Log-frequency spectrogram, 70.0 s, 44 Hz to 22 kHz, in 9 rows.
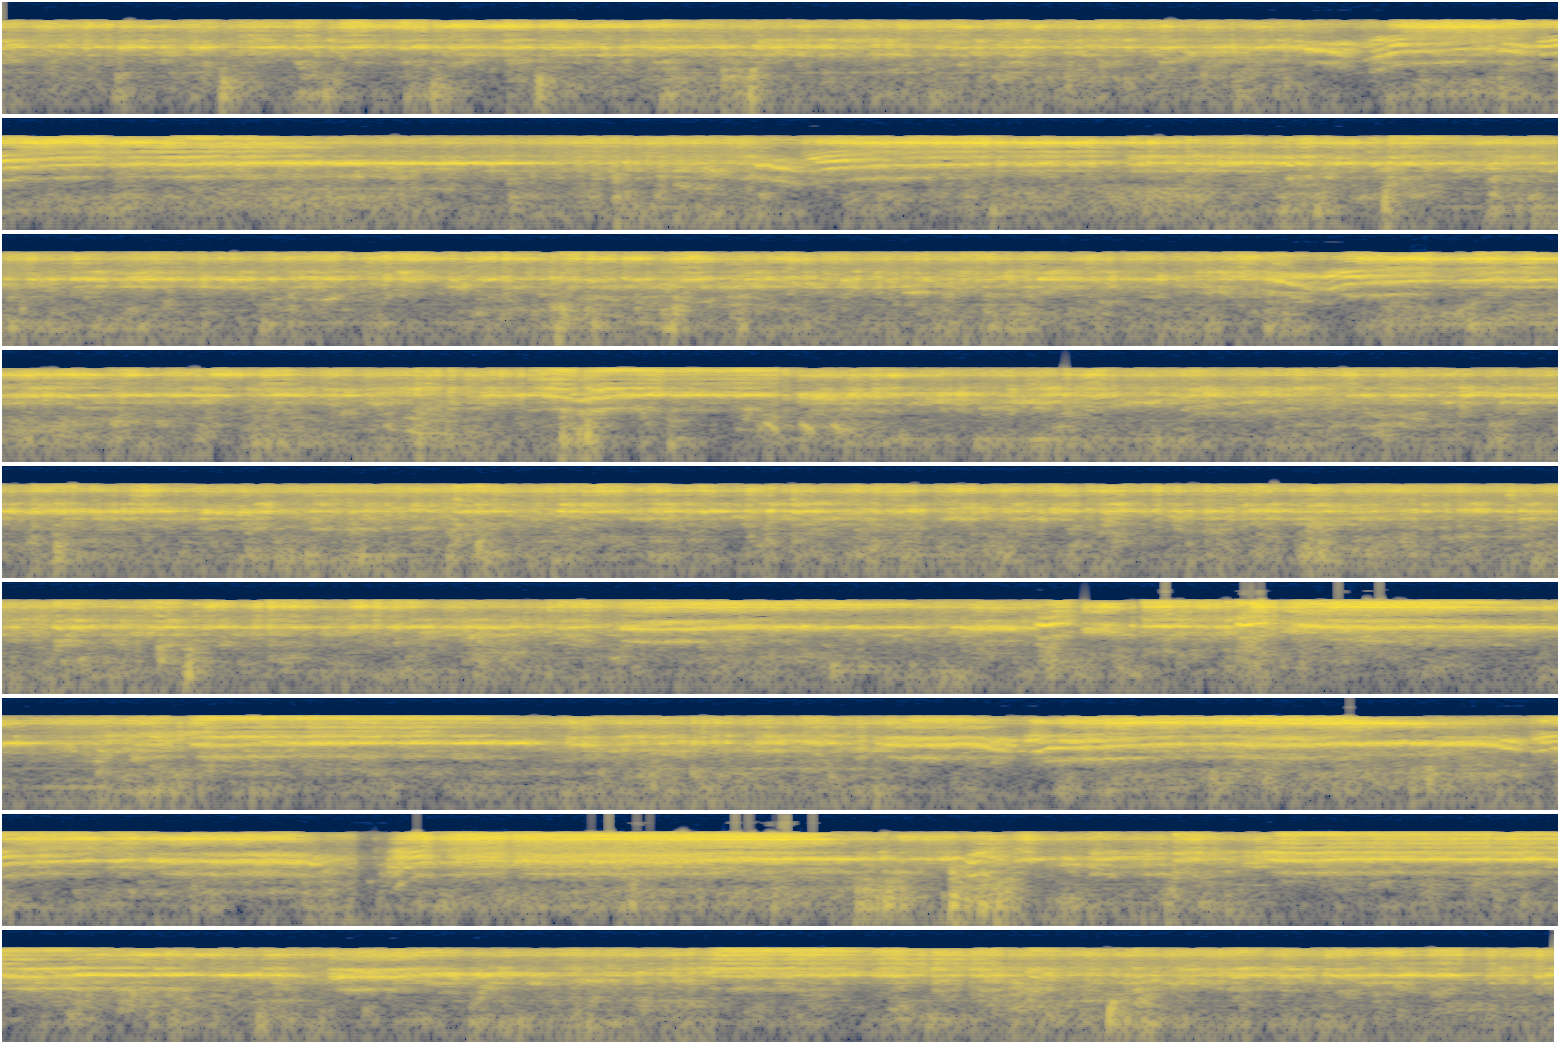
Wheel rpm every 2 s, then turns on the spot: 230, 240, 230, 190, 220, 230, 220, 240, 240, 230, 220, 200, 230, 230, 230, 240, 240, 240, 230, 230, 240, 230, 260, 230, 230, 210, 210, 200, 170, 230, 230, 230, 230, 230, 230.
none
